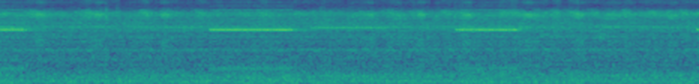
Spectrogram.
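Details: Crickets of a June meadow: a steady, high shimmering chorus with two drawn-out, piercing chirp trills rising above it in a short stretch.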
